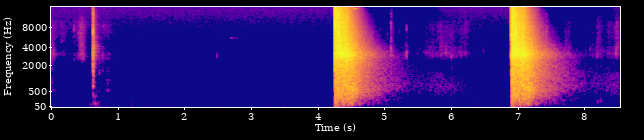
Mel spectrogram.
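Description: Two shots from a 5.56 mm AR-style semi-automatic rifle, about two and a half seconds apart, each ringing out and fading over about a second. A faint click comes just over half a second in.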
